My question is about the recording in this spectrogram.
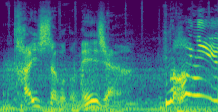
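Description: Quiet dialogue from the anime soundtrack: a few short voice phrases with rising-and-falling pitch and a brief pause, the speech picking up again near the end.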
